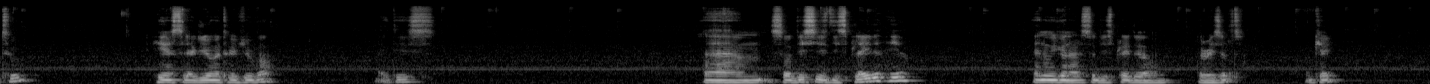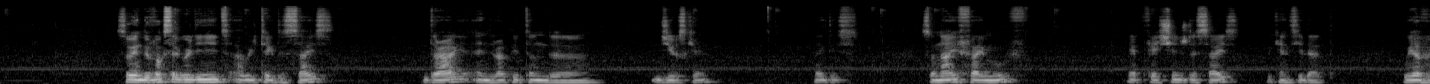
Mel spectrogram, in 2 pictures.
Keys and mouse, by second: 0.1-0.7 drag, 1.6-1.9 drag, 2.5 click, 2.9 click, 4.3-6.4 drag, 7.0 click, 8.1 click, 8.5 click, 9.6 drag, 10.3 drag, 10.7 drag, 11.7 click, 12.5 click, 13.4-14.6 drag, 14.6-15.0 middle drag, 15.9-16.3 drag, 16.5-17.1 drag, 17.6-21.3 drag, 22.9 drag, 23.5 drag, 24.5 click, 25.2 click, 25.4-28.6 middle drag.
